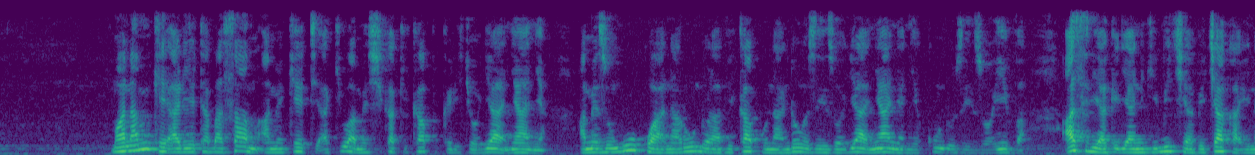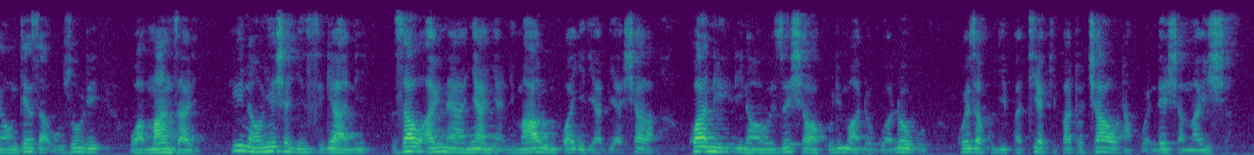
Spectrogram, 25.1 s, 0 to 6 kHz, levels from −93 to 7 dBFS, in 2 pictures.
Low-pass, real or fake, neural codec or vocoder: 5.4 kHz; real; none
